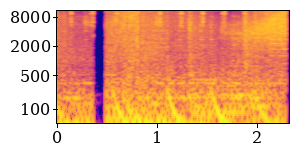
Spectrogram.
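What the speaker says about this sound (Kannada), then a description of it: "ಅಕ್ರಮವಾಗಿ ಶೇಖರಣೆ ಮಾಡಿದಂತ ಪಟಾಕಿ ಅಂಗಡಿ ಹೊತ್ತಿ ಉರಿದಿದೆ." A shop of illegally stored firecrackers in Medarahalli, Bengaluru, burns while the fireworks go off. A dense, loud roar of booming bursts and crackling fills the scene, briefly cutting out for an instant before resuming.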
